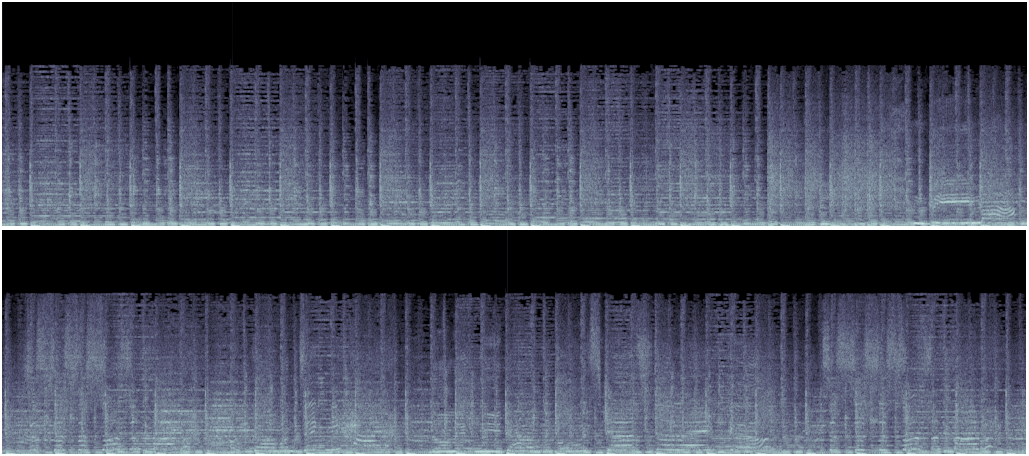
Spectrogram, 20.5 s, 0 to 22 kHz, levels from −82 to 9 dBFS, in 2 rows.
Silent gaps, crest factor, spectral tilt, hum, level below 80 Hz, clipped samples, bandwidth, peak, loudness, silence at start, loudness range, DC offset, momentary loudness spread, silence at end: none; 14 dB; -4 dB/octave; none; -22 dBFS; under 0.1%; 16 kHz; 0 dBFS; -14 LUFS; 0 s; 2 LU; 0.4%; 3 LU; 0 s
